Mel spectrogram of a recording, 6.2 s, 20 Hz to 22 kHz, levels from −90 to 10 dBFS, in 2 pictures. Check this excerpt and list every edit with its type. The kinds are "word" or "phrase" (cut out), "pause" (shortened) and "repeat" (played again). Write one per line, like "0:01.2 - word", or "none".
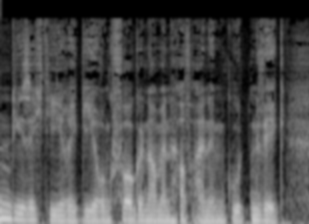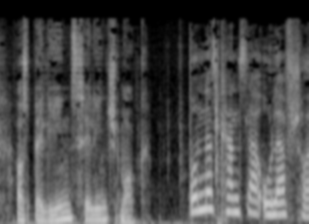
0:01.8 - word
